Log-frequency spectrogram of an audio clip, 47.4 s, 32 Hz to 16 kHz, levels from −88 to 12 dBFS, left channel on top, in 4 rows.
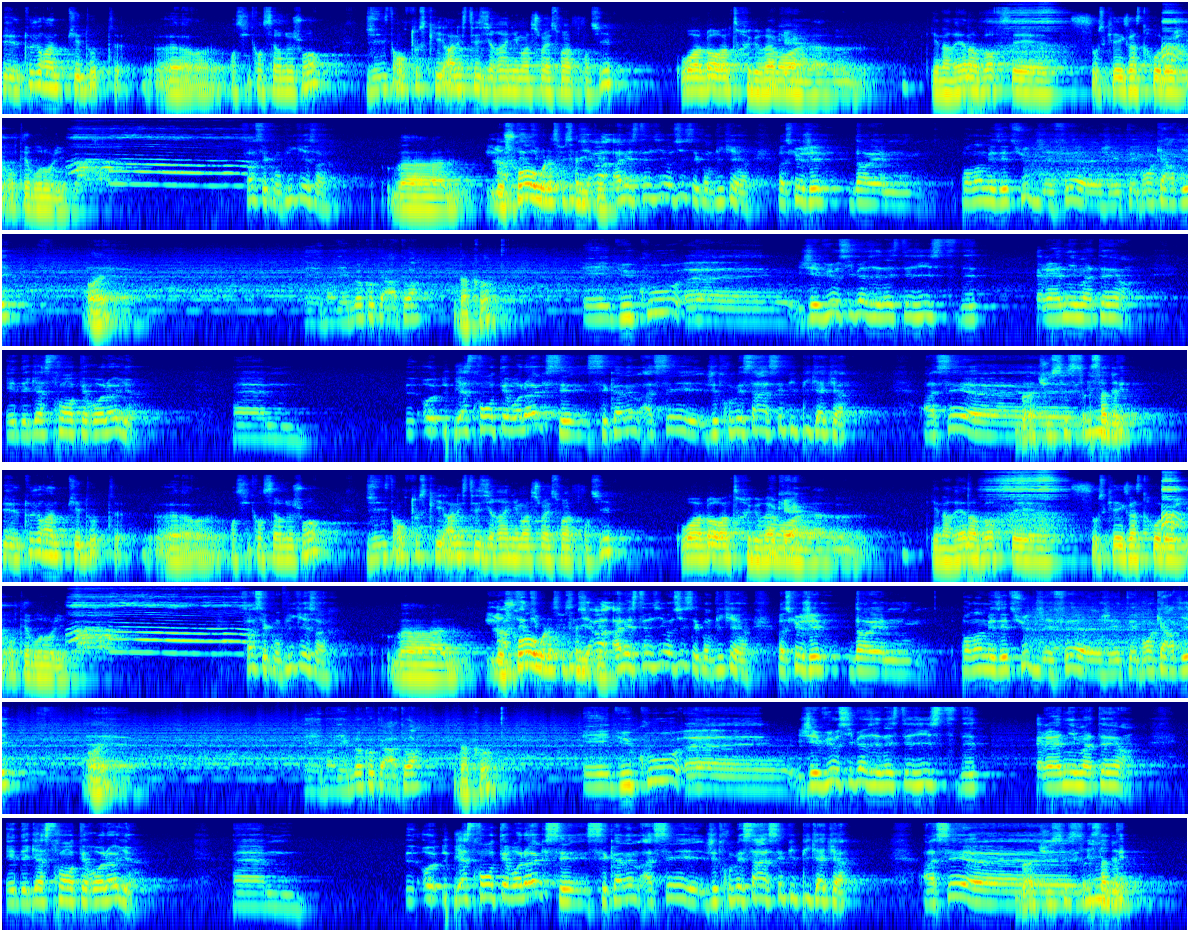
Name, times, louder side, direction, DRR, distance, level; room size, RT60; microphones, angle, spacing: voice 1, 0.0-3.2 3.6-6.1 6.8-8.6 9.3-12.5 15.7-17.9 24.6-24.8 28.3-28.6 45.8-46.8, equal, 10° left, 0.9 m, -26 dB
voice 2, 7.6-8.0 14.3-15.2 16.7-17.1 17.5-21.1 21.5-23.9 24.1-25.0 26.7-28.0 29.5-33.5 34.1-37.0 37.9-38.6 39.6-44.1 44.5-46.8, right 3 dB, 35° right, 0.4 m, -30 dB
sound 1, 9.7-10.7 11.6-11.9 12.5-14.4, right 5 dB, 60° right, 0.8 m, -31 dB
sound 2, 22.1-34.9, right 3 dB, 75° right, 1.7 m, -47 dB
20.0 x 8.2 x 3.7 m
head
